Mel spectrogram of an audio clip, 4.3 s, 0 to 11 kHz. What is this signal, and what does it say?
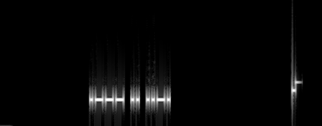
Morse code, heard as a keyed tone, about 36 wpm, 700 Hz. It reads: JIF
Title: USA Call Sign Postfixes - 3 Letters 35wpm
